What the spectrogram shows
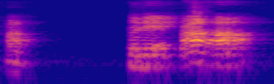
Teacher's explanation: এটা উচ্চারণ করার সময় জিভা আমাদের উপরে উঠে আসে না পেছনে যায় না বা সামনে যায় না বা পেছনে যায় না ঠিক জিভা মুখের মধ্যে আমাদের ঠিক মাঝামাঝি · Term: মধ্যস্থ সরধ্বনি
